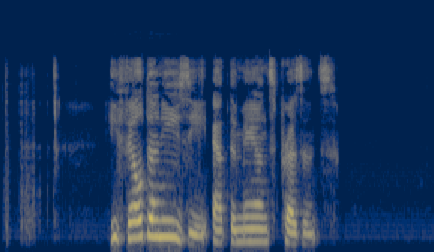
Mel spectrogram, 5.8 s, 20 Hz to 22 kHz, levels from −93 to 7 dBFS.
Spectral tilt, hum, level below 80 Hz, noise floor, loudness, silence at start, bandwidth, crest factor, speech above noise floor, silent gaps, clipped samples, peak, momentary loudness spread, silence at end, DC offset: -4 dB/octave; none; -72 dBFS; -77 dBFS; -24 LUFS; 0.7 s; 9 kHz; 20 dB; 53 dB; none; under 0.1%; -6 dBFS; 16 LU; 1.4 s; under 0.1%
